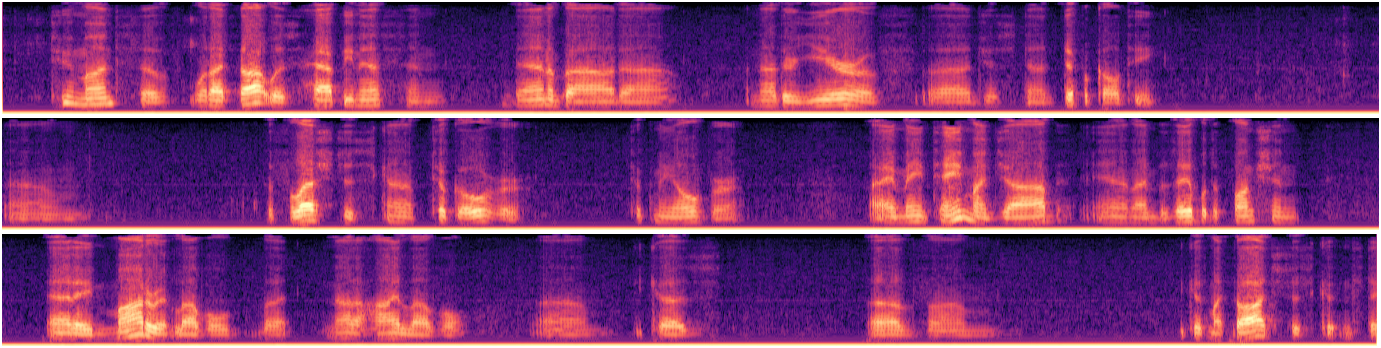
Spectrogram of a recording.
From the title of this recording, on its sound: FEBRUARY 13, 2011 CONFERENCE CALL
